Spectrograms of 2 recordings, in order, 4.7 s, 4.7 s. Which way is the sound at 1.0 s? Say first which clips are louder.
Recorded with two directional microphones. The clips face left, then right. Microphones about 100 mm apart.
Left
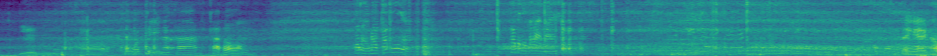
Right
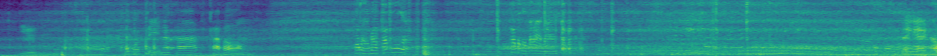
Left 2 dB; 20° left (ahead or behind).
